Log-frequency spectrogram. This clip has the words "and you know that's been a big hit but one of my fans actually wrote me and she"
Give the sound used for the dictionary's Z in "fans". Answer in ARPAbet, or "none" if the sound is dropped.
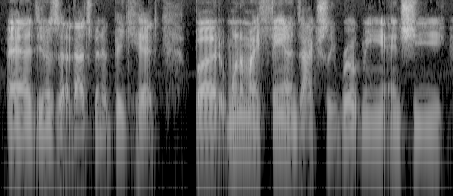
Z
